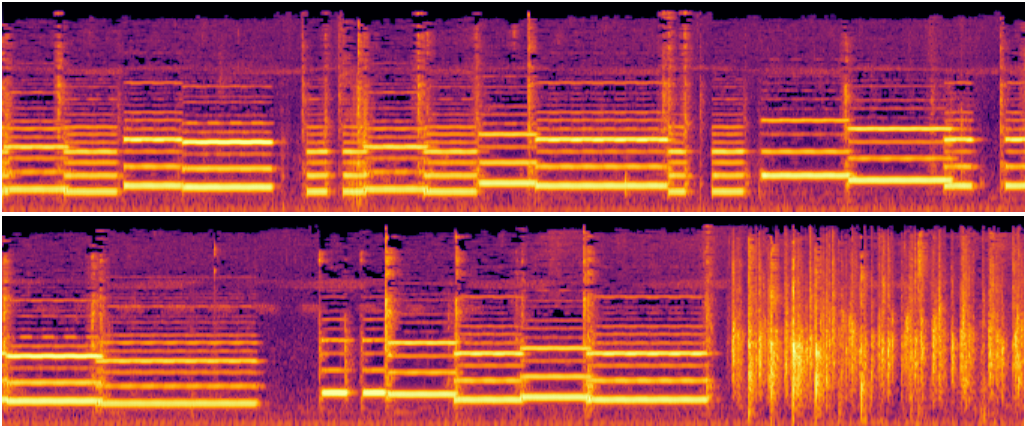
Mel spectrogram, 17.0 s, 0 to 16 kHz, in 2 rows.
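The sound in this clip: Cream-coloured Casio MT-20 keyboard, which sounds like a Casio VL-1, plays Happy Birthday on its pipe organ voice: reedy sustained electronic notes picked out one by one with short pauses, then a brief burst of clapping.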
